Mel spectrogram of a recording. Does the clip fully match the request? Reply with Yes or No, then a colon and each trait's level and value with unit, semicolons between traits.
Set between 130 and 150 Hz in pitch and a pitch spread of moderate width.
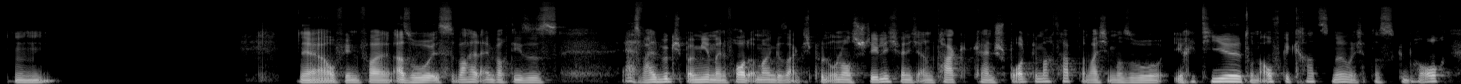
No: low, 105 Hz; average, 3.2 semitones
